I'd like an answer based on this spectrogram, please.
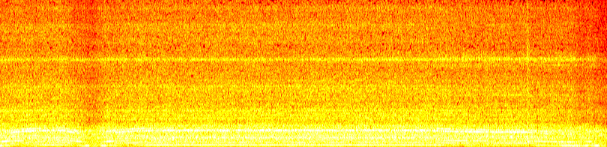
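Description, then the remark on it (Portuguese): A blender runs loudly and continuously, its motor whining steadily while grinding dry ingredients into a fine flour, the pitch dipping briefly a couple of times as the load shifts. No one speaks. “Agora eu vou bater para fazer uma farinha, bem farinha mesmo, tá?”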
